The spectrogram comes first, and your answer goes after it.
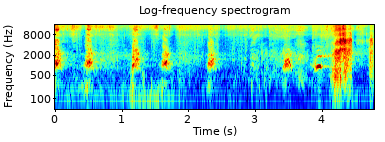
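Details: Male wire-haired Portuguese Podengo Pequeno puppy, four months old and outgoing, named Mink. Scattered short, sharp barks spaced about a second apart, one brief squeaky whine, and a louder burst near the end.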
